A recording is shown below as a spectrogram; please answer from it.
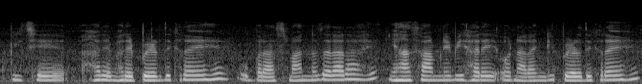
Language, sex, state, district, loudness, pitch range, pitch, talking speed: Hindi, female, Chhattisgarh, Sukma, -21 LUFS, 190-210 Hz, 200 Hz, 225 wpm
